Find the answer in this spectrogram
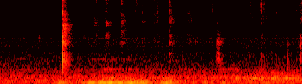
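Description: Near silence with a couple of faint, sharp clicks, one about a second in and another near three seconds, from hands handling a piercing needle.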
